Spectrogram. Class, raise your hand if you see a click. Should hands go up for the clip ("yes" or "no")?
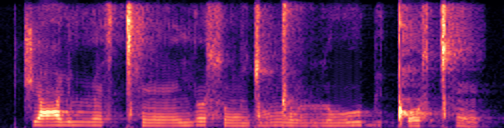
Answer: yes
